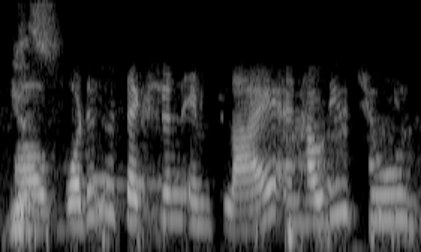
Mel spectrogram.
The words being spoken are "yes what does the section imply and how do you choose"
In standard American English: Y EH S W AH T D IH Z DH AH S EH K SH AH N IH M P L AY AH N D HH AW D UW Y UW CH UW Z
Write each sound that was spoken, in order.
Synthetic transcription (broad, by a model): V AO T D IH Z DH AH S EH K SH AH N IH M P L AY AH N D HH AW D UW Y UW CH UW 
